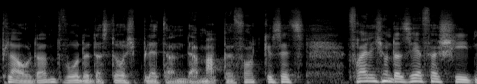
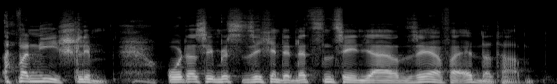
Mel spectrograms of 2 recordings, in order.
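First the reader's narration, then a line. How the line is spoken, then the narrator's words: Laughing. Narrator (German): lachte Gordon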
